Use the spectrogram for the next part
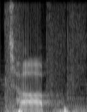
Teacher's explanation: The aspirated T, which occurs at the beginning of a stressed syllable and comes with a strong puff of air.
